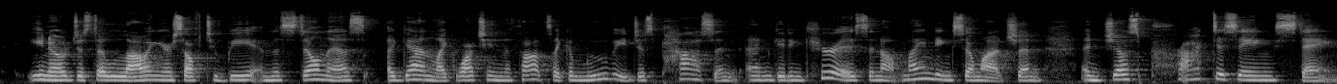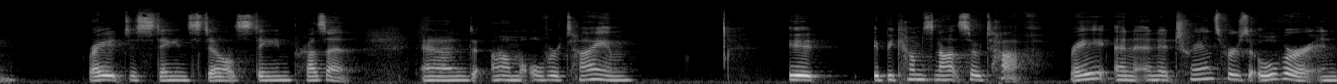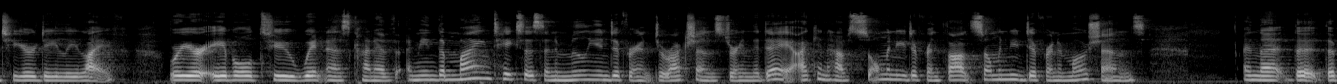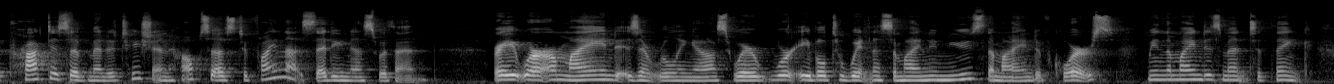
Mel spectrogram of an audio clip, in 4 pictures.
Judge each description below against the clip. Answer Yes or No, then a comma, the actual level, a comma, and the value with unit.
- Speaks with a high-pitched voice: Yes, high, 200 Hz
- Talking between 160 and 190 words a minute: No, average, 150 wpm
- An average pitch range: No, narrow, 2.3 semitones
